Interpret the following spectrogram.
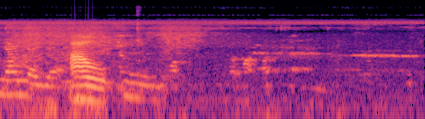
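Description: A person's voice speaking briefly, with a loud high-pitched vocal sound about a second in. Then a quieter background with a faint thin whistle-like tone near the end.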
